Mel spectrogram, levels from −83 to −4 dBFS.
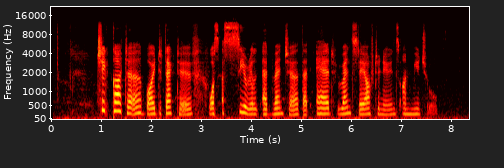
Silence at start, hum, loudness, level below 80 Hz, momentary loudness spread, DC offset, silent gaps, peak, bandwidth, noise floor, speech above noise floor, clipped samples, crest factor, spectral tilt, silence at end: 0.25 s; none; -32 LUFS; -60 dBFS; 14 LU; under 0.1%; none; -10 dBFS; 13.5 kHz; -62 dBFS; 30 dB; under 0.1%; 22 dB; -3.5 dB/octave; 0.65 s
